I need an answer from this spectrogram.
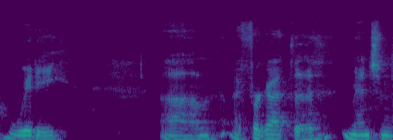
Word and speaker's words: Witte: my my name uh my last name does have two syllables witty um i forgot to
